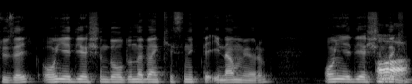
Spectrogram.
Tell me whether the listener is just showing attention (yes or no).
yes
